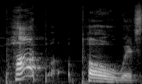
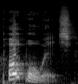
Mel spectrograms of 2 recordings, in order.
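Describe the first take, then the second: First: Popowich broken slowly into "POP... po-witch"; corrected name pronunciation. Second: Popowich as "POH-po-witch", long O first; wrong name pronunciation. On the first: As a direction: sound out Popowich loudly, short vowel in POP. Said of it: "It's Popowich". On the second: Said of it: "not Popowich". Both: Shown as a demonstration.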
